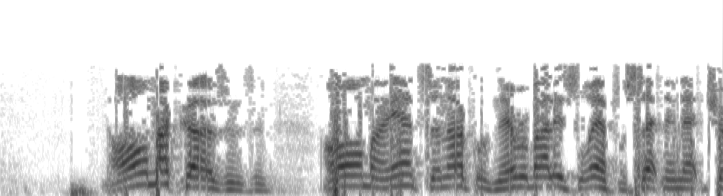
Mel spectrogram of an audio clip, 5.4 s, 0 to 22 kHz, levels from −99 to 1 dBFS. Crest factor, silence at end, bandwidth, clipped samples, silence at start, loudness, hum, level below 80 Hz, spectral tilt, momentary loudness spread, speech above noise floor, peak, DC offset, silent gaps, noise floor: 20 dB; 0 s; 5.8 kHz; under 0.1%; 0.55 s; -27 LUFS; none; -50 dBFS; -3 dB/octave; 14 LU; 44 dB; -8 dBFS; under 0.1%; none; -71 dBFS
